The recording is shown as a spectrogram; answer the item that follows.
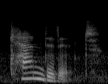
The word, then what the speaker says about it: candidate: Okay, termina en A-T-E. Okay, but se pronuncia como si fuera I-T.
